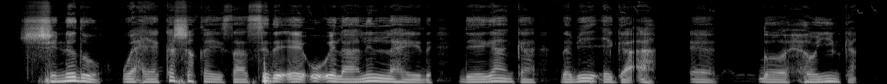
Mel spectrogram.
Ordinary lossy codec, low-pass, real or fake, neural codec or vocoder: none; none; real; none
